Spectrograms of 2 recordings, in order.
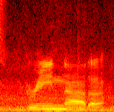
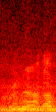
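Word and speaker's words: Grenada: No, they said Greenada. Greenada? Yeah, look. It says green.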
